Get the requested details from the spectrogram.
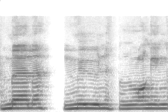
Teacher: the air kind of moves through your nose when you say them. Hence why they're called nasal. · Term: nasals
